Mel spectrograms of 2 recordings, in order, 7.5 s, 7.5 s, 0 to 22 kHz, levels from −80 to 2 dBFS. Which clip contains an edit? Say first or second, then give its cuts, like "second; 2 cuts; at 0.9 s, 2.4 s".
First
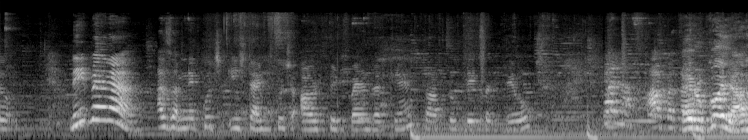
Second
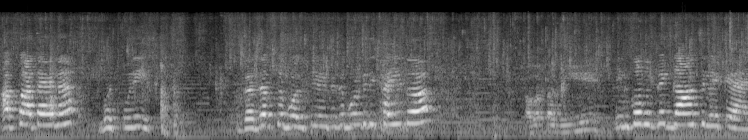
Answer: first; 2 cuts; at 1.6 s, 6.1 s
